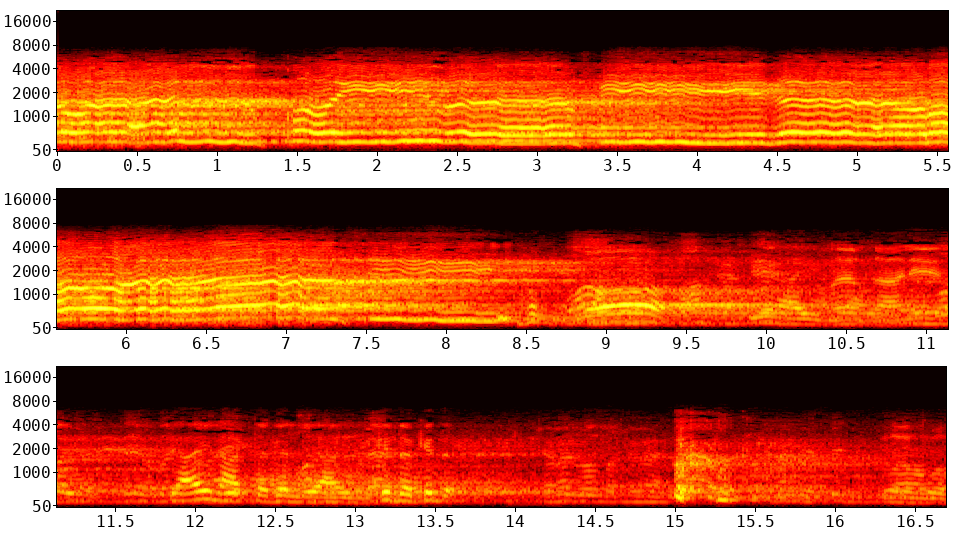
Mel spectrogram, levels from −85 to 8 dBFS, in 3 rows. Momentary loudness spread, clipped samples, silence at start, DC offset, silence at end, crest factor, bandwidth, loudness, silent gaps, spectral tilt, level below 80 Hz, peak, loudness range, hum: 20 LU; under 0.1%; 0 s; under 0.1%; 0 s; 12 dB; 7 kHz; -14 LUFS; none; -5 dB/octave; -80 dBFS; -2 dBFS; 12 LU; none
